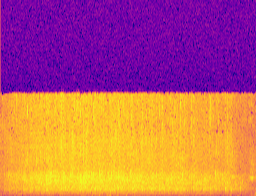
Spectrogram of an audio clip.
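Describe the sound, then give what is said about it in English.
An audience claps steadily for about five seconds to welcome a guest, a dense, even wash of many hands that swells slightly and then begins to taper off at the end. “But um, yes, uh, more applause.”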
